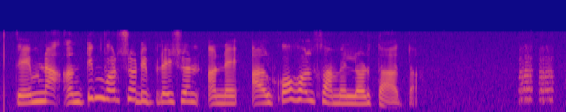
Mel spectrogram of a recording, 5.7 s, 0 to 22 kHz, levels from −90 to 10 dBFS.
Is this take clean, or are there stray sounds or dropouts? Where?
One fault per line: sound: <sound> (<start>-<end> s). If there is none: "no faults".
sound: laugh (5.2-5.6 s)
